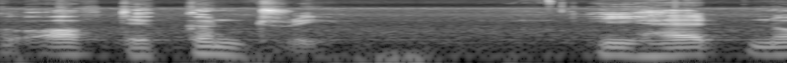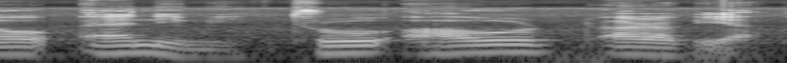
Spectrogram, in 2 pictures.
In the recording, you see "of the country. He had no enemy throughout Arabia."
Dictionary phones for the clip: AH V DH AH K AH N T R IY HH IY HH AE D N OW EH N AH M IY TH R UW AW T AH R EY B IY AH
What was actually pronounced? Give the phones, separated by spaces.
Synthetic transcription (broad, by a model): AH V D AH K AH N T R IY HH IY HH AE D N OW EH N AH M IY T R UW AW T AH R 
